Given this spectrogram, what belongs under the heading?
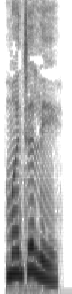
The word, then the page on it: ಮಜಲೆ: majale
